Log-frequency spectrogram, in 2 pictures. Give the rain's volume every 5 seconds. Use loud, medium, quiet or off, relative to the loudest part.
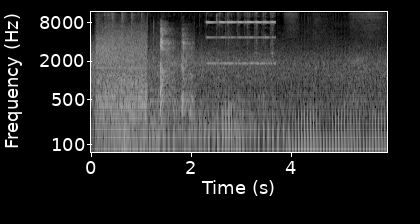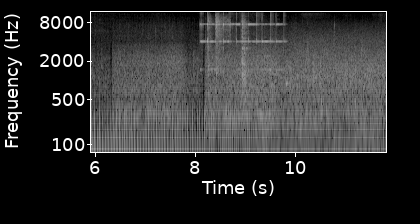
medium, loud, loud.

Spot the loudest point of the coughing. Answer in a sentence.
The loudest moment of the coughing is at 1 second.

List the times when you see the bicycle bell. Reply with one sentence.
The bicycle bell can be heard from 2.2 to 3.7 s and from 8.1 to 9.8 s.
